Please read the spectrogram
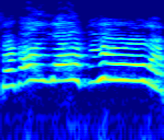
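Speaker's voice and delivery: high, slow screamed declaration; screamed love. Retold or imitated. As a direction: yell it across the stage, stretched out. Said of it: "he came screaming".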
